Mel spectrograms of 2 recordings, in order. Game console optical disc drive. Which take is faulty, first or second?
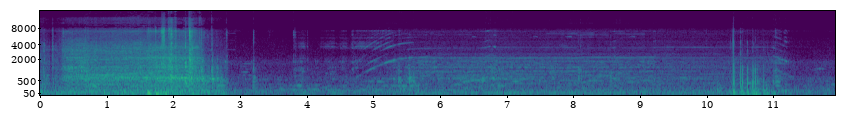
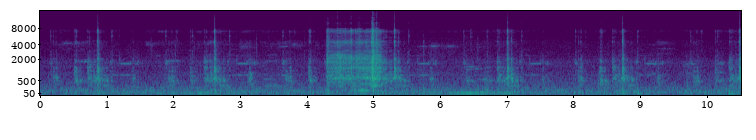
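second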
